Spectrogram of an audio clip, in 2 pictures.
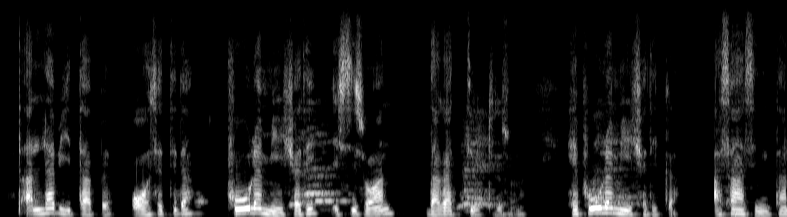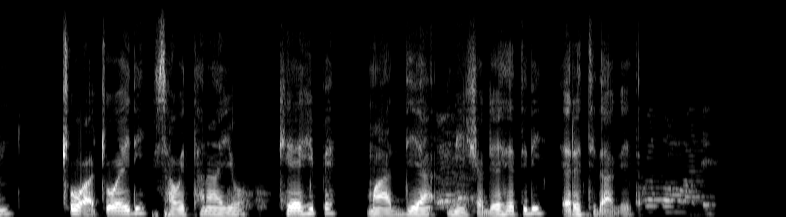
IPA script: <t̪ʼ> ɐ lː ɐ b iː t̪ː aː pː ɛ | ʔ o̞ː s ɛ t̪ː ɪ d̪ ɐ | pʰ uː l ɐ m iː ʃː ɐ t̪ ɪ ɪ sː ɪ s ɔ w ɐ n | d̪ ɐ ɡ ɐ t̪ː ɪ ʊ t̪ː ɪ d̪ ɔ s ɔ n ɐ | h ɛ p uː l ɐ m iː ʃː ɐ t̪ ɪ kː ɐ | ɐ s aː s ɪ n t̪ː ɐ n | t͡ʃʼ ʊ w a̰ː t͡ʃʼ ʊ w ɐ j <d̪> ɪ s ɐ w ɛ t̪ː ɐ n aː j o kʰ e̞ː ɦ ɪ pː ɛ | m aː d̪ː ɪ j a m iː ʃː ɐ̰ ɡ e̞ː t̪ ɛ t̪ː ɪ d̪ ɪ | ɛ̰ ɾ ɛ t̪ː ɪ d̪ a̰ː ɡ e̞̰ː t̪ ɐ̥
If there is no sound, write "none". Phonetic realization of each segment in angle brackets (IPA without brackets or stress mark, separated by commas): t̪ʼ, d̪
